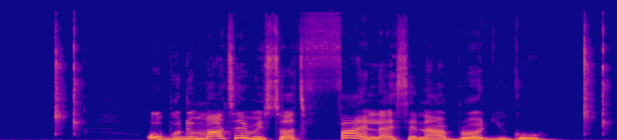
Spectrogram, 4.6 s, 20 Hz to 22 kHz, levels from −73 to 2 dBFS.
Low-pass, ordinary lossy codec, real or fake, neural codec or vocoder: none; none; fake; vocoder, 48 kHz, 128 mel bands, Vocos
